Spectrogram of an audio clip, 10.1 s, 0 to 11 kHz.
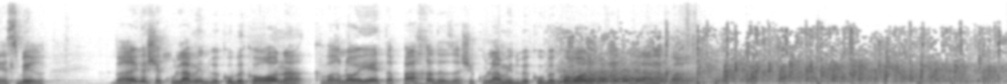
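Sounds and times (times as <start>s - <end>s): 
speech: 0.0s - 7.6s
laughter: 5.5s - 7.5s
audience applause with many hands clapping: 6.1s - 10.0s.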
